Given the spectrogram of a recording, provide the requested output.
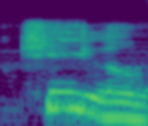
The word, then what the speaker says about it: kilo: Só que em inglês aqui tem um longo, então vai falar kilo. Kilow. Vocês até podem ver na nativo em inglês falando a palavra rádio. Eles falam radio, né? Eles eles põe esse ou no final, parece que tá continuando, né, a palavra. Então é kilo, tá?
